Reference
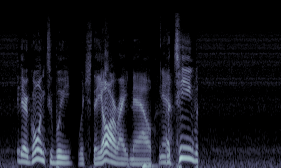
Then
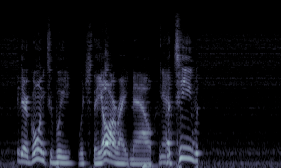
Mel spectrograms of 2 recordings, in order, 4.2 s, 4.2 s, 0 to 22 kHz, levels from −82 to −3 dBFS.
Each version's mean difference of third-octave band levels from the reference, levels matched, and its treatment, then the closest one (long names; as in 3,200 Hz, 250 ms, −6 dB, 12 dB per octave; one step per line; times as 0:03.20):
2.0 dB: noise gate with hold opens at −51 dBFS
parametric band 150 Hz −3.5 dB 0.4 octaves
tuned comb filter 120 Hz, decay 0.16 s, harmonics odd, mix 80%
level +5 dB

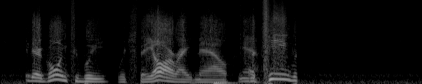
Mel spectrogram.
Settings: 5.0 dB: high-shelf EQ 6,600 Hz +9.5 dB
noise gate with hold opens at −47 dBFS
short delay modulated by noise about 5,000 Hz, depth 0.044 ms
level −5 dB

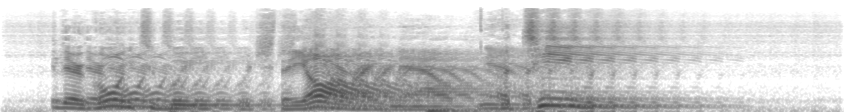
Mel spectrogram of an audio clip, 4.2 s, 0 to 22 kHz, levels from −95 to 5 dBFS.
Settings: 7.5 dB: downward expander −48 dBFS
high-shelf EQ 7,500 Hz +11.5 dB
on a send: repeating echo 108 ms, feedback 59%, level −7 dB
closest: first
